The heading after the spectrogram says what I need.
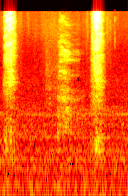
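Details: Person with a cold and stuffy, runny nose: loud hissing sneeze bursts with sniffing between them, then a wet nose blow.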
